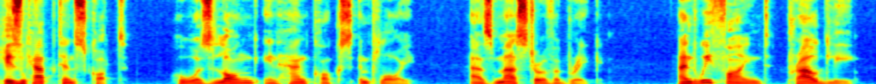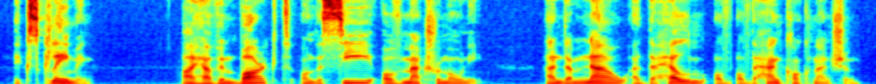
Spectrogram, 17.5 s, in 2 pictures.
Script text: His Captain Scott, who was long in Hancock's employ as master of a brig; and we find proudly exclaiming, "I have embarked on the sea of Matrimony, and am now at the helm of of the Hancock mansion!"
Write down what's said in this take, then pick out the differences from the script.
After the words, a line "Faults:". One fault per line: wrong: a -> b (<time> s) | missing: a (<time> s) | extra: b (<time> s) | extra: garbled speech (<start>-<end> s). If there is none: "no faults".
His Captain Scott, who was long in Hancock's employ as master of a brig; and we find proudly exclaiming, "I have embarked on the sea of Matrimony, and am now at the helm of of the Hancock mansion!"
Faults:
no faults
